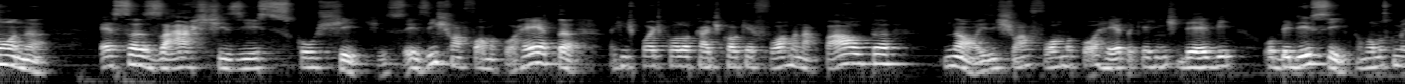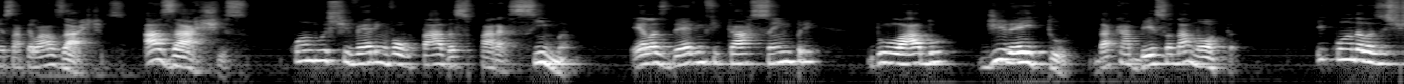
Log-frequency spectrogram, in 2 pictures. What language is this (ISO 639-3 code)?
por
